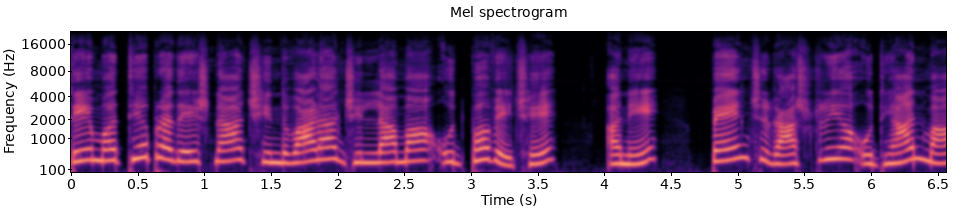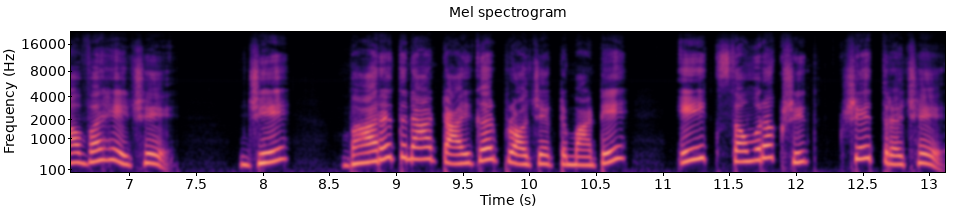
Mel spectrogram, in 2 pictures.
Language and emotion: Gujarati, neutral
